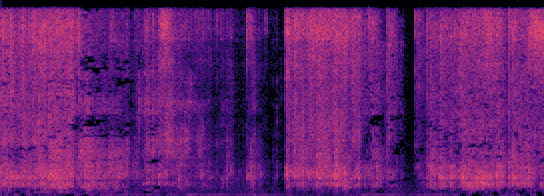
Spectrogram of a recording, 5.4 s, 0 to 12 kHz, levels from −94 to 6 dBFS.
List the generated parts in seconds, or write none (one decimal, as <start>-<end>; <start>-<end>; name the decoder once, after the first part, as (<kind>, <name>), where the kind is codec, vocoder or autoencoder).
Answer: 1.6-3.6 (codec, HILCodec)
